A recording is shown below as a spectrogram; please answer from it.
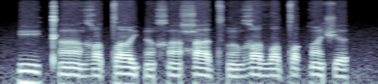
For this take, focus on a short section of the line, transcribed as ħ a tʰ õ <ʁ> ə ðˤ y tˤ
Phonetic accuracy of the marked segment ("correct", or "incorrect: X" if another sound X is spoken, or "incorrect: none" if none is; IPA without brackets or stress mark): correct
